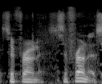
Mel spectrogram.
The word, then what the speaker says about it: Sofronas: Was it Sonnefrost? – Yeah, Sonnefrost. Okay. And I hope we're saying that right. – Sofronas.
